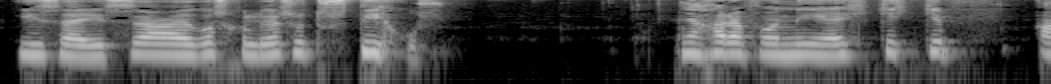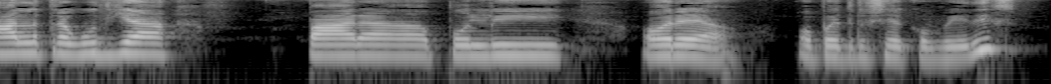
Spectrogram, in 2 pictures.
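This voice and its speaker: High-voiced playful woman podcaster. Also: fairly even intonation, pauses often, a little mellow. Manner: playful and teasing, acts out quoted lines. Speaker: podcast host. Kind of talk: casual podcast commentary.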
